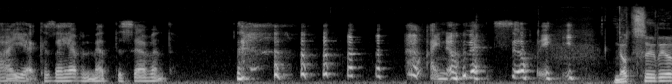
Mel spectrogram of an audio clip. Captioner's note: laughs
